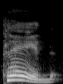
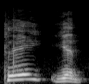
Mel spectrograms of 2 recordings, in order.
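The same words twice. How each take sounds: First: The word is said as one syllable. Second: The word is said as two syllables. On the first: The speaker calls it right. "one syllable مقطع واحد" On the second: The speaker calls it wrong. "two syllables"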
